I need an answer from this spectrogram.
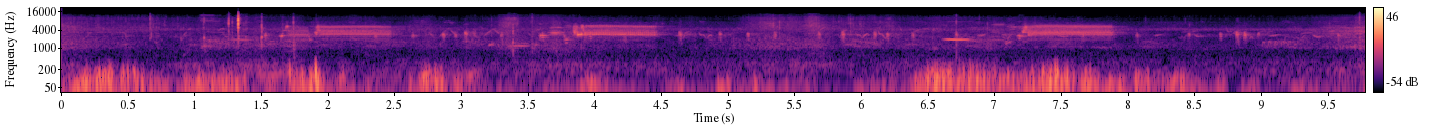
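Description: A bird calling three times: a short, buzzy, high call about every two and a half seconds. Under it is low rumbling on the microphone.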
